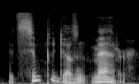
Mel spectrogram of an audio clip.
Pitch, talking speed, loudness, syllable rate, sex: 105 Hz, 170 wpm, -19 LUFS, 5.0 syllables/s, male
